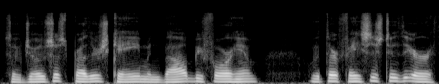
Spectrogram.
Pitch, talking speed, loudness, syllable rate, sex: 130 Hz, 190 wpm, -16 LUFS, 5.3 syllables/s, male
